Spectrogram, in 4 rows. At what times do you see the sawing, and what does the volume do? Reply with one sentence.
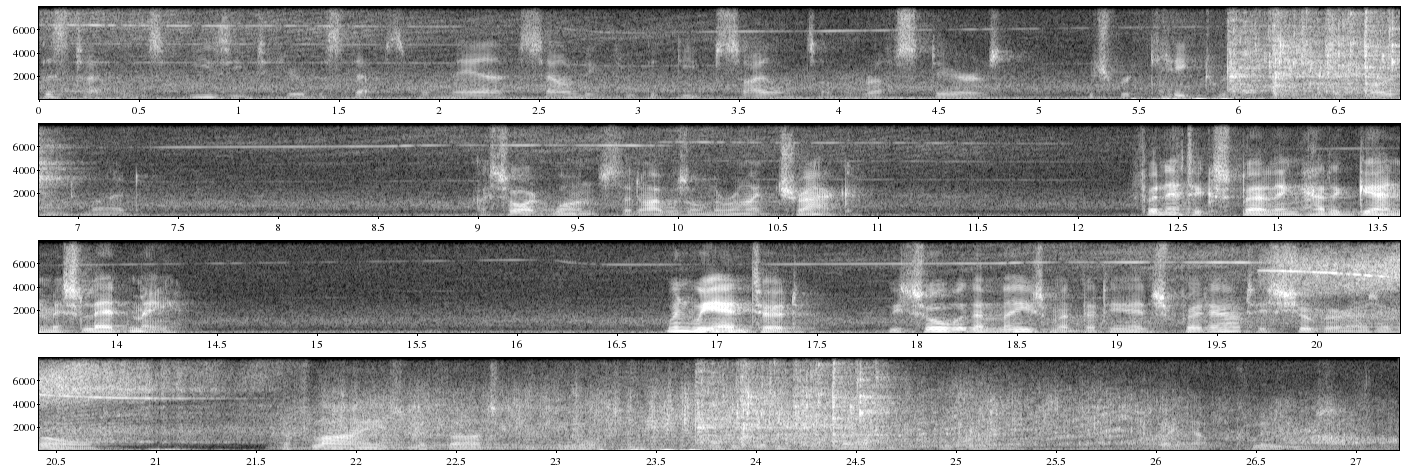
The sawing can't be heard in this clip.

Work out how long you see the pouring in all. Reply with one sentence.
You can hear the pouring for 3 seconds altogether.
